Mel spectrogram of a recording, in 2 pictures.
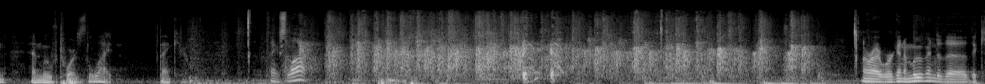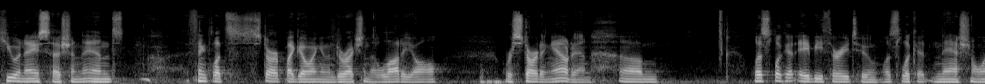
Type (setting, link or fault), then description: setting, live audience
